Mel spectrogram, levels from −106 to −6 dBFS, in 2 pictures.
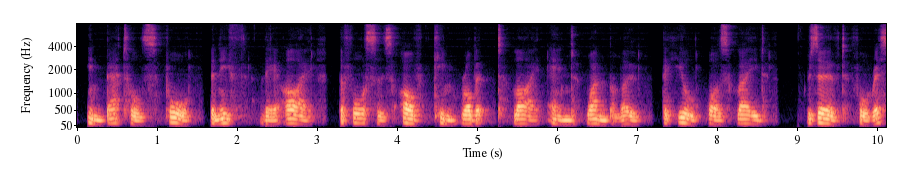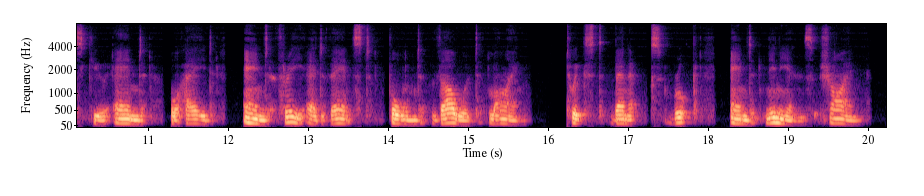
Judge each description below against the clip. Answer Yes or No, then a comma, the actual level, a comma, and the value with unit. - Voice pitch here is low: Yes, low, 115 Hz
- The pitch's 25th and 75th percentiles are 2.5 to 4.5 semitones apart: Yes, average, 3.0 semitones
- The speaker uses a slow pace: Yes, slow, 110 wpm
